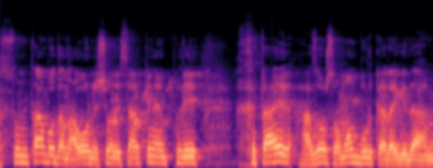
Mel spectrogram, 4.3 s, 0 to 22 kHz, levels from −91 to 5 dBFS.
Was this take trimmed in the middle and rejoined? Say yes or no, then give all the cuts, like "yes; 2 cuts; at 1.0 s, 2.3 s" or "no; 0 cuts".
no; 0 cuts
